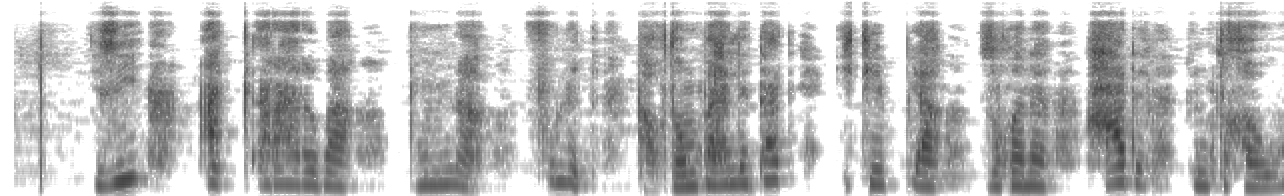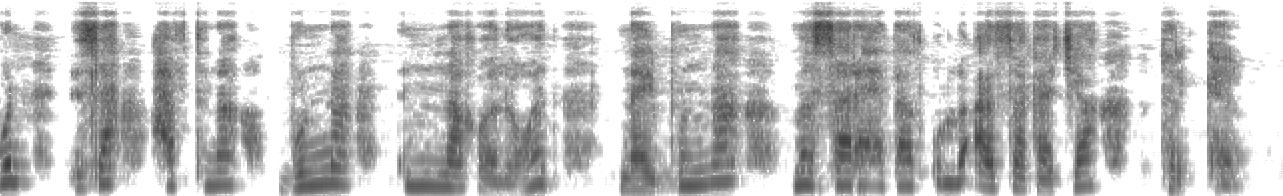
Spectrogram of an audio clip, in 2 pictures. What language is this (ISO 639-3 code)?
tir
